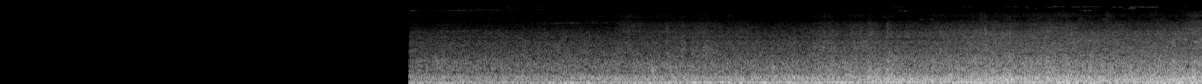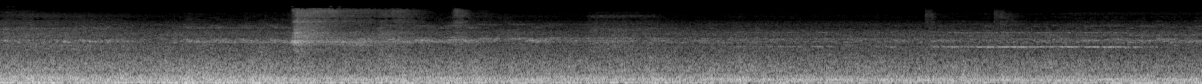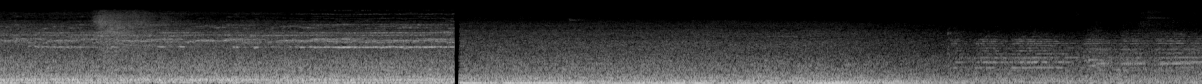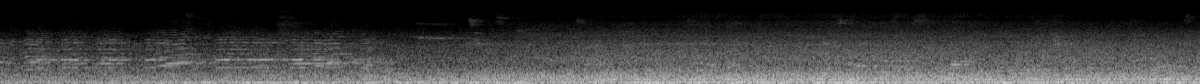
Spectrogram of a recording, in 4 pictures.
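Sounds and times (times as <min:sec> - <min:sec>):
low train rumble: 0:04.1 - 0:48.0
train wheels squealing: 0:11.8 - 0:28.6, 0:40.2 - 0:41.0.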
